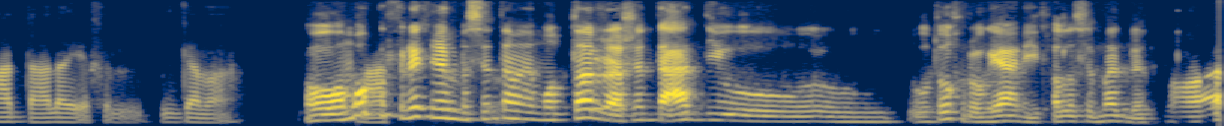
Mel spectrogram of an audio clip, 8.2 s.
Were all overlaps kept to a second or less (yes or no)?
yes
